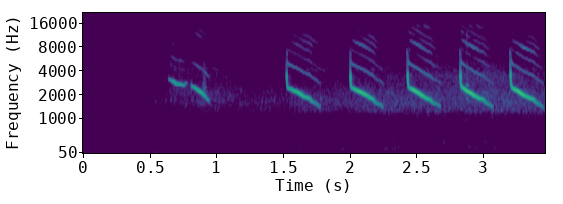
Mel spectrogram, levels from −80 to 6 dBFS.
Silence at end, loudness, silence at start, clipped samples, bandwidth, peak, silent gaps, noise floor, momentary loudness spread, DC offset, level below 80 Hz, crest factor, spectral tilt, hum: 0 s; -26 LUFS; 0.65 s; under 0.1%; 16 kHz; -14 dBFS; none; -78 dBFS; 12 LU; under 0.1%; -90 dBFS; 16 dB; 5.5 dB/octave; none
